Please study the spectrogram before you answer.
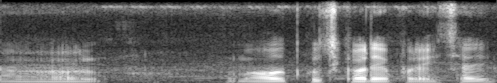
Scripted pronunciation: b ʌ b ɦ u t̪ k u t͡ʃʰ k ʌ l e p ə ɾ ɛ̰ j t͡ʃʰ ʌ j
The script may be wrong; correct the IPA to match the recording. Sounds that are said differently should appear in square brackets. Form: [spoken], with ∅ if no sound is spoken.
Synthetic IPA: b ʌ [∅] ɦ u t̪ k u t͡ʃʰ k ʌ [ɾ] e p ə ɾ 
